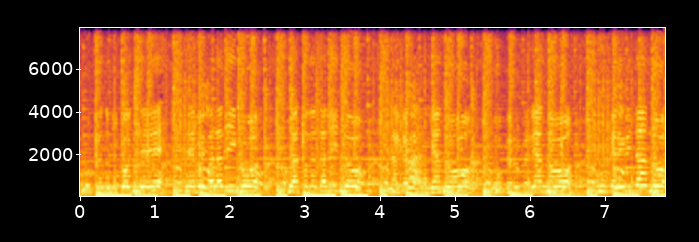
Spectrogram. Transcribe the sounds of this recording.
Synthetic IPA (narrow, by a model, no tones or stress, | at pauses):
kot̪ɾɛnd̪omikot͡ʃeneβejpalaðiko | jat̪oðet̪alit̪olakasaruɲjand̪oloperupeɾjand̪o | ukeɾeɣɾit̪and̪o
